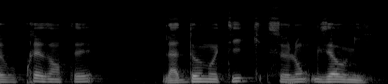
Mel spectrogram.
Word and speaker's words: Xiaomi: présenter la domotique selon xao me xiaomi pour ceux qui veulent prononcé à la chinoise moi je dirais xao me vouvoyer devant moi donc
